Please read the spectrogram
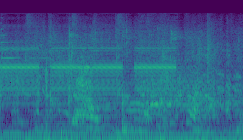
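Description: Electric fencing scoring machine sounding its high, steady buzzer tone for a registered touch, broken twice briefly and stopping shortly before the end. Voices and laughter over background music underneath.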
